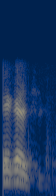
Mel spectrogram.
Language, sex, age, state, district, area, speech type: Bengali, male, 18-30, West Bengal, Jhargram, rural, conversation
